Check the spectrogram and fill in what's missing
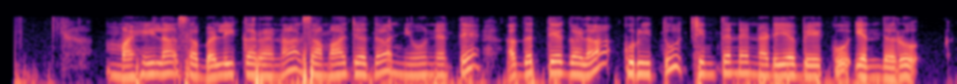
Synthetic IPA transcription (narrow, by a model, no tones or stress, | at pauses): mɐɦiɭasɐbɐlikɐɾɐnɐsɐmaːd͡ʒɐd̪ɐnjuːnjɐt̪eɐɡɐt̪jɐɡɐɭɐkuɾit̪ut͡ʃint̪ɐne̞nɐɽɛjɐbe̞ːkuʔend̪ɐɾu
